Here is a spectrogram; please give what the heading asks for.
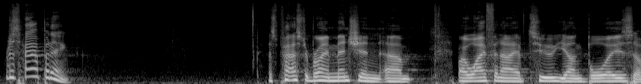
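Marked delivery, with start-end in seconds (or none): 0.0-0.7 Jonah protesting, voice pitched way up; exasperated Jonah. Acted. Preacher voicing Jonah complaining to God, high and exasperated. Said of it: "Jonah looks at the situation and says".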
